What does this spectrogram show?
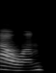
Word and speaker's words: Hallam: I believe she pronounces her last name Hallam.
